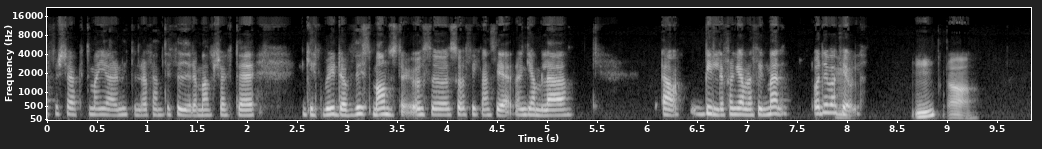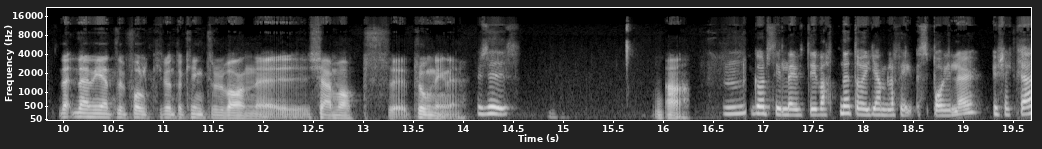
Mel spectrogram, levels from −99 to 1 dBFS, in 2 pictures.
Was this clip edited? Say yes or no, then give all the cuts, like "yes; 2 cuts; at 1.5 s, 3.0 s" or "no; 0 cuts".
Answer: yes; 1 cut; at 16.8 s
